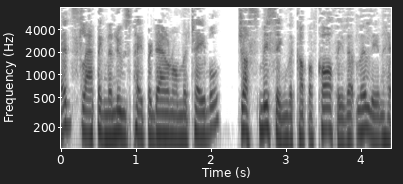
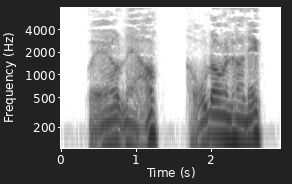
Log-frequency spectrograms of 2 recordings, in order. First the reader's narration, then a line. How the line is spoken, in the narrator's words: Sam said, his voice hoarse with whatever he'd come down with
